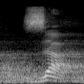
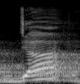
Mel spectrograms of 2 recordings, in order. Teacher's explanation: Kalau za ujung lidah, tapi kalau jim tengah lidah, makanya beda.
